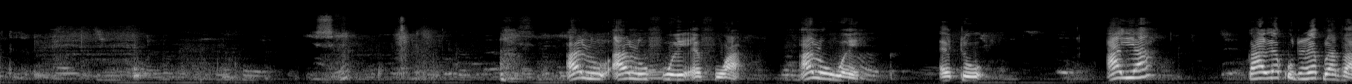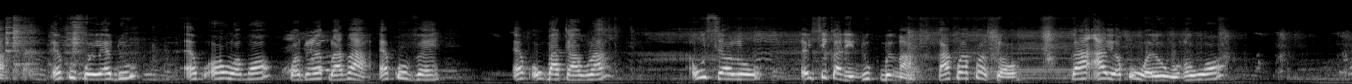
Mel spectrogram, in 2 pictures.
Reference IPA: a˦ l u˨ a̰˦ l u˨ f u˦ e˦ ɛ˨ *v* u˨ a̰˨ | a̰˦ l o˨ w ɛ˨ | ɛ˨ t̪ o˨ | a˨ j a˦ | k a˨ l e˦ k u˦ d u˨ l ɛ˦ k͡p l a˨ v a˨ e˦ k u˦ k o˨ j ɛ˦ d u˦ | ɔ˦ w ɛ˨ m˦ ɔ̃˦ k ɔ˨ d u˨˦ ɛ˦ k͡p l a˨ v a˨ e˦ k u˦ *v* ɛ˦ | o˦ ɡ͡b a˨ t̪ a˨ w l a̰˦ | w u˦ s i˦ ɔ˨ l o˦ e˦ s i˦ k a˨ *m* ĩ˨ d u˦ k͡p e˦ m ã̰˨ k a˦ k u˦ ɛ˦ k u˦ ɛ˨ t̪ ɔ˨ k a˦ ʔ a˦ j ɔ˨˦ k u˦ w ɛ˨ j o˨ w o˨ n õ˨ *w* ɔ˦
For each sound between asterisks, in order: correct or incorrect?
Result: incorrect, correct, incorrect, correct

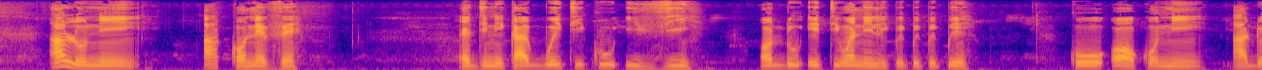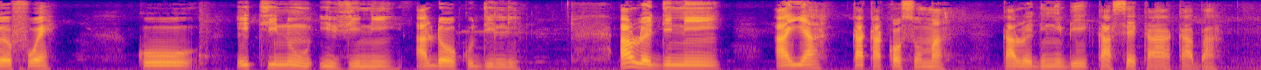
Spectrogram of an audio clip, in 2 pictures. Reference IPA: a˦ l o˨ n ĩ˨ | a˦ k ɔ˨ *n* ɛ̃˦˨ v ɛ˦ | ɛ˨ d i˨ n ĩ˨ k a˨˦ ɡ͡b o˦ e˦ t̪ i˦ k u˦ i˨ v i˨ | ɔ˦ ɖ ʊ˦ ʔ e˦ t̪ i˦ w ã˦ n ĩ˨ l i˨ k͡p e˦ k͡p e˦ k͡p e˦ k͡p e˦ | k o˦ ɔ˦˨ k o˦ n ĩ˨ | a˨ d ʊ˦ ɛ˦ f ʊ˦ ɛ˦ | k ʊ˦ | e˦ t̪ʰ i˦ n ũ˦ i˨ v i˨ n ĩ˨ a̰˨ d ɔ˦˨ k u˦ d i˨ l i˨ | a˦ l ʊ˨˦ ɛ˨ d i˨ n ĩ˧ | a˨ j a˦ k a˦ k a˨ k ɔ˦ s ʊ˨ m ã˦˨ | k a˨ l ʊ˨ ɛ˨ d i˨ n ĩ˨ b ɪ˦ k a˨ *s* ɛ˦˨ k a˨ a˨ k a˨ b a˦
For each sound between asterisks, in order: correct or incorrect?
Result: correct, correct

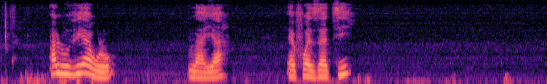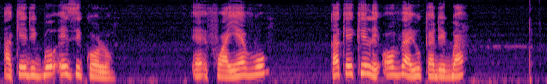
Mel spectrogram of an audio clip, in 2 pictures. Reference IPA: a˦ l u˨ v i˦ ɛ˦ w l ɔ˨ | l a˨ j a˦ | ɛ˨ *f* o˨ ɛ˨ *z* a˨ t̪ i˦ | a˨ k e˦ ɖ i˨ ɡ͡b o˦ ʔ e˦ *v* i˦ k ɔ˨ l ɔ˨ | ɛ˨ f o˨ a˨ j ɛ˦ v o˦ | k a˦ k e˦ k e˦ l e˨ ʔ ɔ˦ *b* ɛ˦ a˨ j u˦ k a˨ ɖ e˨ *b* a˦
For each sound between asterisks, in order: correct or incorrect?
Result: correct, correct, incorrect, incorrect, incorrect

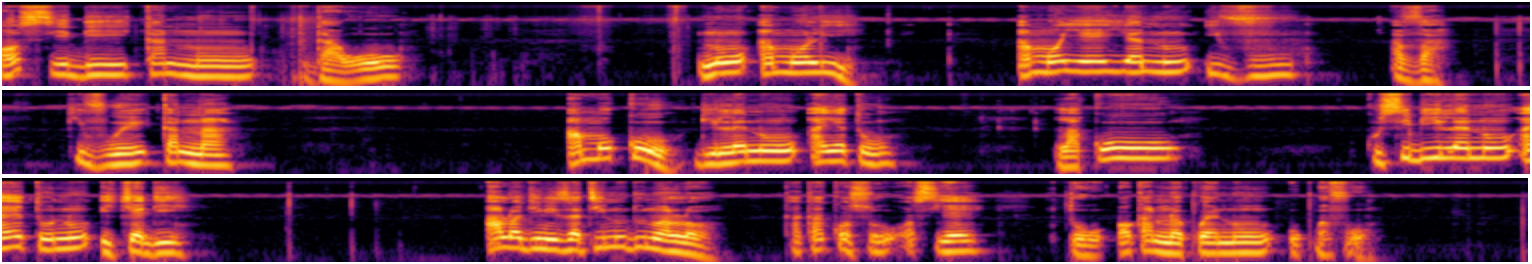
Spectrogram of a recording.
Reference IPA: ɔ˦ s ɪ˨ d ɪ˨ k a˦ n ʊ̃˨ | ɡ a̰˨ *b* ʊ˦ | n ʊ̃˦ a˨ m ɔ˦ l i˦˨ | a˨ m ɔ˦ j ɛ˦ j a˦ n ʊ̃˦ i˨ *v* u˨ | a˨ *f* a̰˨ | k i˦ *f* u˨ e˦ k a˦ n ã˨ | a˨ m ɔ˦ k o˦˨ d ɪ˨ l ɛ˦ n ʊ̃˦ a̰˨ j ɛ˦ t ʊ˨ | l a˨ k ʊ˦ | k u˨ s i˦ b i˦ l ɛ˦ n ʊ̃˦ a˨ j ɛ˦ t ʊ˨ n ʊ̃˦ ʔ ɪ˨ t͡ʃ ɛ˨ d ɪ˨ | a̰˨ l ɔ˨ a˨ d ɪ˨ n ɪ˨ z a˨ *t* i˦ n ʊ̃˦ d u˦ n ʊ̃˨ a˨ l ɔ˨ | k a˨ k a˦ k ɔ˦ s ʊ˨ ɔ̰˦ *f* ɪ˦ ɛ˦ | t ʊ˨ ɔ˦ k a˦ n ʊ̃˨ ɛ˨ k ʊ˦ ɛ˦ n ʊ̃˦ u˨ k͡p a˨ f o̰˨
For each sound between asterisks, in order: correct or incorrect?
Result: incorrect, correct, incorrect, incorrect, correct, incorrect

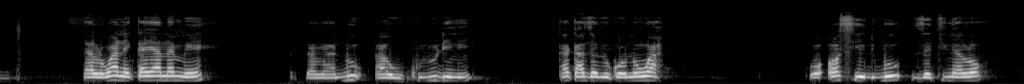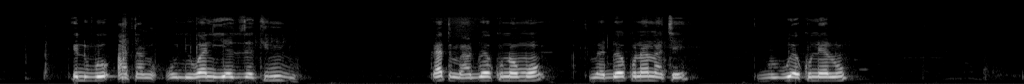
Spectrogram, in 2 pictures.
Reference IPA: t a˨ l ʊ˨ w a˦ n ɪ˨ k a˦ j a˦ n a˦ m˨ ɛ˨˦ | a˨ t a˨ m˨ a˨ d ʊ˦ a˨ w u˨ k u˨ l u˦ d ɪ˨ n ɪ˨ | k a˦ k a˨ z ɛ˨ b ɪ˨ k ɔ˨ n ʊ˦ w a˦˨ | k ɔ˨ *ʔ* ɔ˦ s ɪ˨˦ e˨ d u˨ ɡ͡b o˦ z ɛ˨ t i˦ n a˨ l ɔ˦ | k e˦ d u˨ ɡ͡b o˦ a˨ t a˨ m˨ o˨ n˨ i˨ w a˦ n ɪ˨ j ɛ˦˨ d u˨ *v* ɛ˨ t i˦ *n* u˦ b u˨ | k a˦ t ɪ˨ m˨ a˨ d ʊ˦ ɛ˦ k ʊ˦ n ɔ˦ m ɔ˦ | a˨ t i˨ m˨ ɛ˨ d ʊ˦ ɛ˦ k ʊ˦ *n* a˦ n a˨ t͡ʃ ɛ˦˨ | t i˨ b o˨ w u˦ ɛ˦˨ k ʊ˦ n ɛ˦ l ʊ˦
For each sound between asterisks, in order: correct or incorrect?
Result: correct, incorrect, correct, correct

